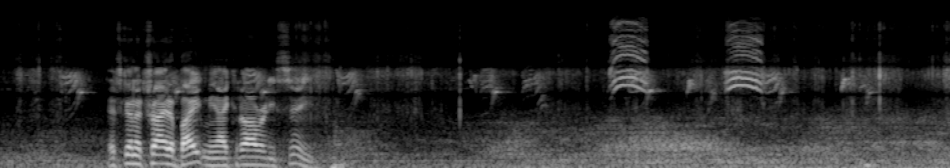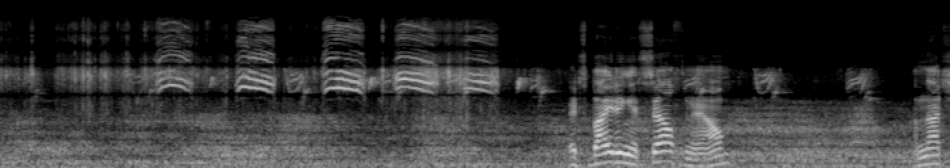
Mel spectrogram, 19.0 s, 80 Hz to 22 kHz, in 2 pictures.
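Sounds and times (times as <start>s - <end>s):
bird harsh calls: 4.7s - 8.9s, 10.8s - 15.2s, 17.0s - 18.4s
low rustle: 7.9s - 11.9s.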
